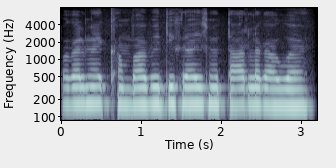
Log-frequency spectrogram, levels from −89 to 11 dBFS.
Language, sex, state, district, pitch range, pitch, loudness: Hindi, male, Jharkhand, Deoghar, 155-165 Hz, 160 Hz, -13 LUFS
